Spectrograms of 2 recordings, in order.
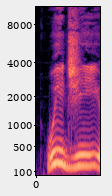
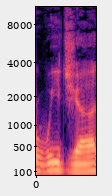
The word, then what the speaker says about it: Ouija: Ouija, or Ouija, depending on how you say it, Origin of Evil, is a very solid horror film.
